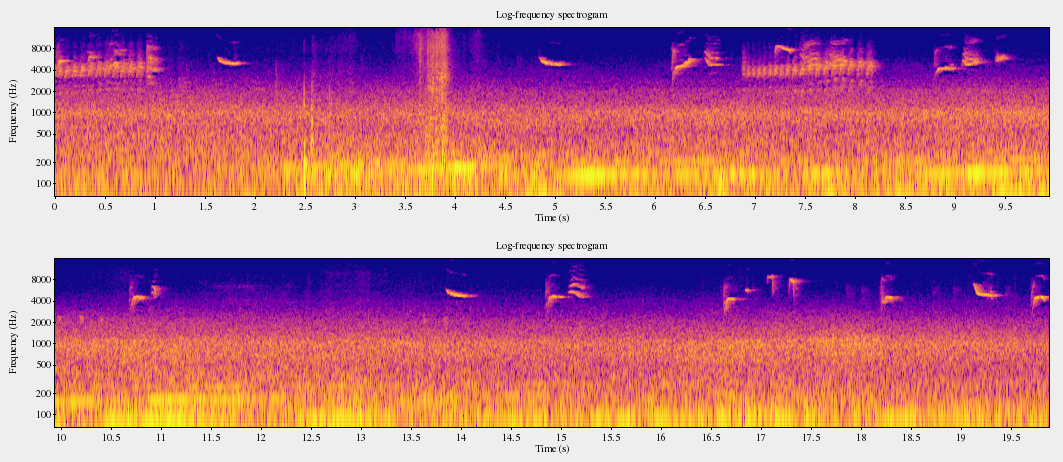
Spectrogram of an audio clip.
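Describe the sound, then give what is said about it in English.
A tiny coal tit gives shrill, high-pitched chirps, short single notes repeated at uneven intervals over a steady wash of background noise, with no voices. “I love a wee cold tit you hear with that shrill chirp. Tiny wee birds.”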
